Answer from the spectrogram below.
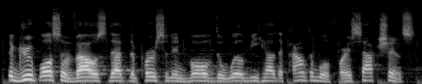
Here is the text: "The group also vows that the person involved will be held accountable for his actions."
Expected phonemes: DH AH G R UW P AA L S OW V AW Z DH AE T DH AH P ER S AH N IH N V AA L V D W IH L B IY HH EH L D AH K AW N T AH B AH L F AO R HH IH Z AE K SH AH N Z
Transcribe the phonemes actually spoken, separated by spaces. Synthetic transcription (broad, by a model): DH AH G R UW P AA L S OW V AW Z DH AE T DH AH P ER S AH N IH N V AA L V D W IH L B IY HH EH L D AH K AW N T AH B AH L F AO R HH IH S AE K SH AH N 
